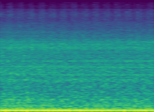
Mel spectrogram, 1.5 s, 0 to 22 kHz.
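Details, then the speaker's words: 2011 Mercedes ML63 AMG (500 hp) from salvage auction, first start: after a brief bad-sounding start, now steady, even idle with no knocks or ticks; suspected oil not reaching lifters and valves at start of crank cycle. "now it's running just fine so we we don't we're not sure what's going on here"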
